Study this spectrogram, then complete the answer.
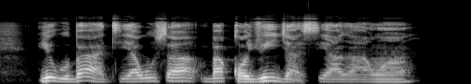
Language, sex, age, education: Yoruba, male, 30-45, tertiary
